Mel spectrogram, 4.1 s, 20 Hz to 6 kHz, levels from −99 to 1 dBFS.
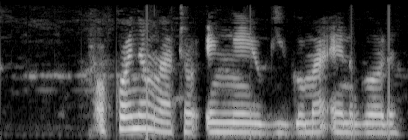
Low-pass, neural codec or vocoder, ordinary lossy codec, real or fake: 5.4 kHz; none; MP3, 48 kbps; real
